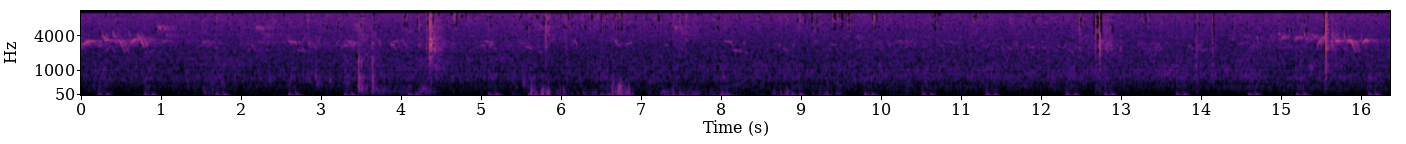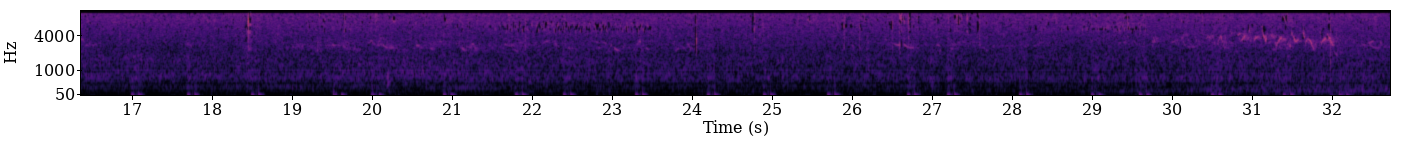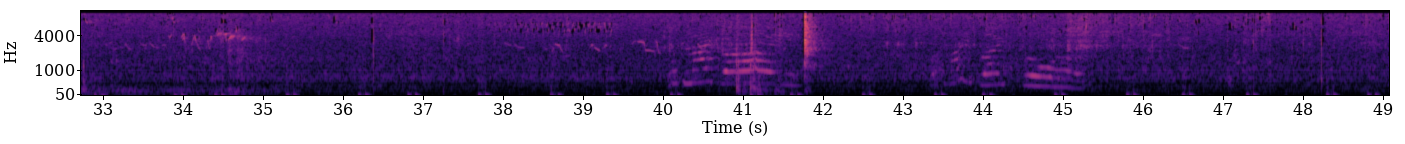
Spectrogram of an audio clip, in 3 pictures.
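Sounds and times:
birds chirping: 0.0 - 49.0
scooter wheels clicking on concrete: 40.2 - 42.2.

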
